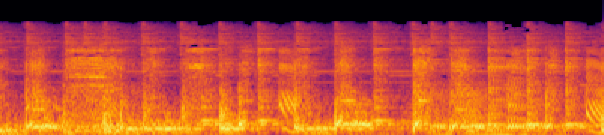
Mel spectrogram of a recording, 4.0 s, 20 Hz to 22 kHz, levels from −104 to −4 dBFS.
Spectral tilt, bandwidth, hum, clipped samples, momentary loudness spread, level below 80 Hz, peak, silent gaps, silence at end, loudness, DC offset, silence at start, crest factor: -5 dB/octave; 11.5 kHz; none; under 0.1%; 2 LU; -34 dBFS; -2 dBFS; none; 0 s; -16 LUFS; under 0.1%; 0 s; 14 dB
